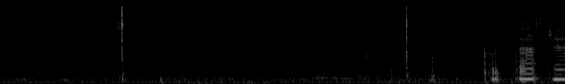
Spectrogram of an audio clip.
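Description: Fingers peel and press a paper sticker onto a page.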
